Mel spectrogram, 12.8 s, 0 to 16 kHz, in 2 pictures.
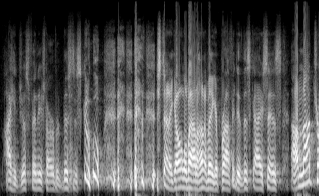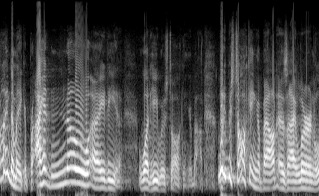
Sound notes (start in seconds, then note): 1.9 laugh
